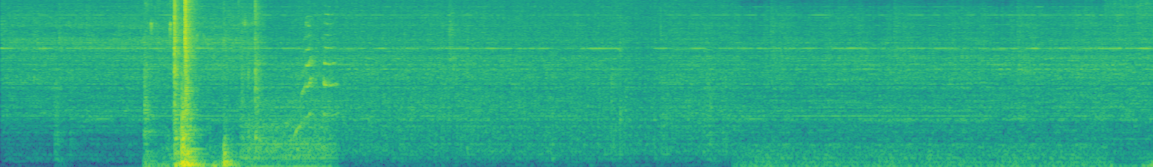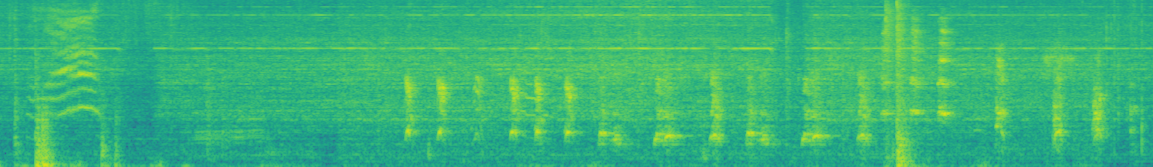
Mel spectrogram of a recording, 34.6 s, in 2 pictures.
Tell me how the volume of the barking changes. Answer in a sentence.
The loudness of the barking stays about the same.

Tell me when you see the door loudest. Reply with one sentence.
The loudest moment of the door is at 3 seconds.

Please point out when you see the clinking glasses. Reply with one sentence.
The clinking glasses can't be heard in this clip.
